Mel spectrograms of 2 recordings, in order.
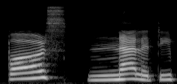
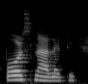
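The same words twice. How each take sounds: First: पर्सनैलिटी split as per-son-ality with a full o; wrong pronunciation. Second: पर्सनैलिटी blended as pers-nality with a light a sound; correct pronunciation. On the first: Teacher shows students the wrong way, per-son-ality. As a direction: spell out पर्सनैलिटी as पर्सन plus एलिटी, the wrong way. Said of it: "ऐसे पढ़ेंगे तो सही उच्चारण नहीं". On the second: Teacher gives students the right blended reading, pers-nality. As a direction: run पर्सनैलिटी together, no full o. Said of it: "pronounce mix करके सही करना है". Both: Shown as a demonstration.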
